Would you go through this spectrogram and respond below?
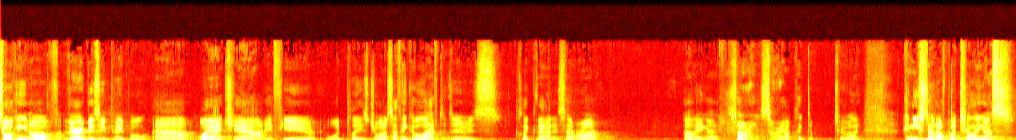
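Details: Adult man speaking; normal voice.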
